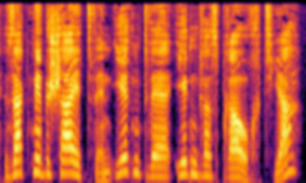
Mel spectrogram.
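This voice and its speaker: Man doing a high, hasty sea monster boy. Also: very animated, moderate pace, a bit bright, no echo, clean studio sound. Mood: eager. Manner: hasty, breathless eagerness. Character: young sea monster boy, eager and flustered. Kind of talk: storybook character voice.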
